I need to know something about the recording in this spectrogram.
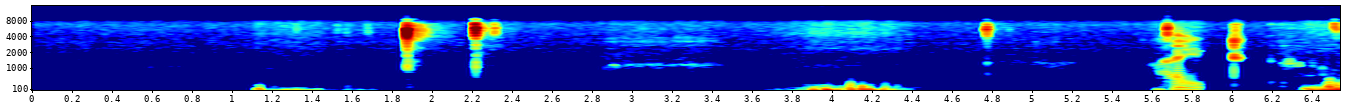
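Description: A few separate computer keyboard keystrokes clicking as code is typed, with short, low, muffled sounds in between.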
